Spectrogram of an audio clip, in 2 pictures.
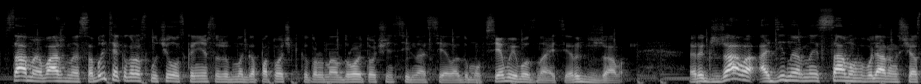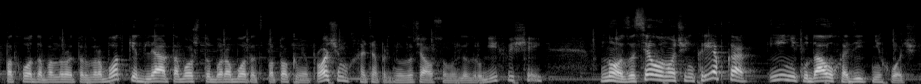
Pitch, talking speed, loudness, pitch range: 130 Hz, 185 wpm, -23 LUFS, 115-170 Hz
